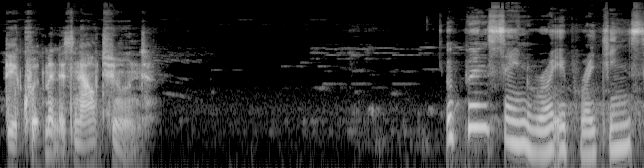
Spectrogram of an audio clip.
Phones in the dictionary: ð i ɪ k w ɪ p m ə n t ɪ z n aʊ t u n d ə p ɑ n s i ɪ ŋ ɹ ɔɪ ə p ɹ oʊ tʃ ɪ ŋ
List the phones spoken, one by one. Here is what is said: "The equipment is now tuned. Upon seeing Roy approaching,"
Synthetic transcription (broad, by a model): ð i ɪ k w ɪ p m ə n t ɪ z n aʊ t u n d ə p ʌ n s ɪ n ɹ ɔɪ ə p ɹ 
